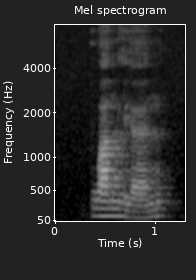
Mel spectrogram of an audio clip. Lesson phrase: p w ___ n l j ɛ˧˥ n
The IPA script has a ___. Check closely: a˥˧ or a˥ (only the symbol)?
a˥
